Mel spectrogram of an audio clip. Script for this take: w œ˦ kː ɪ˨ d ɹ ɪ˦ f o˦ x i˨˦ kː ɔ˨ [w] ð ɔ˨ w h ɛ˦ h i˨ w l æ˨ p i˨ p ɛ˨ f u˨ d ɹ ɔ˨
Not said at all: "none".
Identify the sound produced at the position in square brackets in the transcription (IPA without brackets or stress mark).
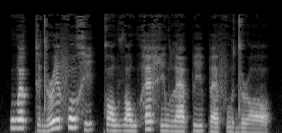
w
